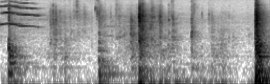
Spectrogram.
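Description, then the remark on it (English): A door creaks with a brief high squeak, then bumps and thuds several times as someone tries and fails to push it shut against its frame, ending in a louder knock. No voices. “damn it, now I can't close the damn door.”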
